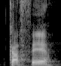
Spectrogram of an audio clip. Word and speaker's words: café: de fato em a café repare que a sílaba tônica é a última e é terminada em é Cipó repare que a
